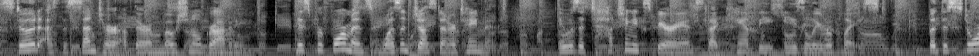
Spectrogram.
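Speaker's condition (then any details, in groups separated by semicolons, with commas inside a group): No condition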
